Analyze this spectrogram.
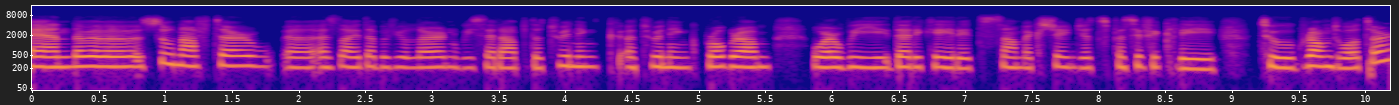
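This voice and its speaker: Monotone, flat intonation from a woman at a fairly high pitch and moderate pace. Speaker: project coordinator presenting at a webinar. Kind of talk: webinar presentation. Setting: online webinar. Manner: halting, many repetitions and fillers.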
